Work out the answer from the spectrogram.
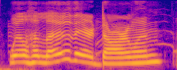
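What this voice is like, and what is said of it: Syrupy exaggerated Southern drawl. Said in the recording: “a voice with a syrupy and exaggerated Southern accent drawls”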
